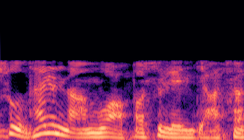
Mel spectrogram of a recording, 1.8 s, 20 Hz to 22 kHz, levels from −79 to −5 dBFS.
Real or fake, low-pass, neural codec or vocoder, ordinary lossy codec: fake; 3.6 kHz; codec, 16 kHz, 4 kbps, FreqCodec, larger model; none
